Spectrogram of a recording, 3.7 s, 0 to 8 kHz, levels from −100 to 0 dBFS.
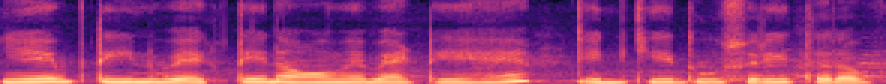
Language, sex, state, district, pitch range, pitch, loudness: Hindi, female, Uttar Pradesh, Shamli, 250-270 Hz, 260 Hz, -12 LUFS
